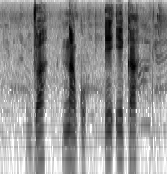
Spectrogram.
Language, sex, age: Tswana, male, 24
